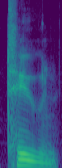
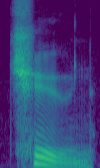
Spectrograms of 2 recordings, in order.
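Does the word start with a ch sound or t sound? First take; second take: t sound; ch sound. First: The word starts with a t sound. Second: The word starts with a ch sound. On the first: "the Americans do say tune" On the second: "That's what we're really saying"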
